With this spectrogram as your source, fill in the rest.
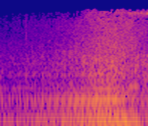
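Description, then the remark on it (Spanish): A motorcycle engine approaches as the rider arrives at a scrapyard and stops by the wire fence, its low droning hum growing steadily louder over a couple of seconds before easing off slightly at the end. No one speaks. “El profesor llega en moto hasta el desguace. Se detiene junto a la alambrada, apaga el motor y pone la pata de cabra.”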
